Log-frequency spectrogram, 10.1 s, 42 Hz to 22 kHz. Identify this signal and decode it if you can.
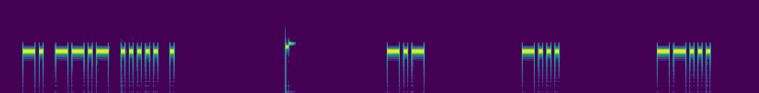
Morse code, heard as a keyed tone, about 22 wpm, spaced as for 11 wpm, 700 Hz. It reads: NQ5E KB7
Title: USA Call Signs - 4 Characters - 8x Character Spacing - 22wpm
